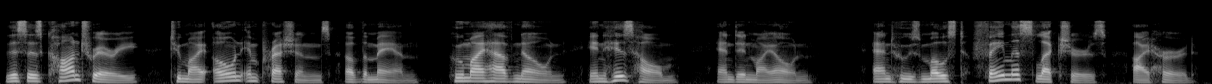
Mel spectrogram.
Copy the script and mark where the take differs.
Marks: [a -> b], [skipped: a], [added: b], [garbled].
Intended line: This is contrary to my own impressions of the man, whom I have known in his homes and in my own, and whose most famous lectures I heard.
This is contrary to my own impressions of the man, whom I have known in his [homes -> home] and in my own, and whose most famous lectures I heard.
